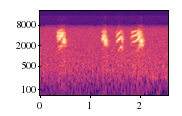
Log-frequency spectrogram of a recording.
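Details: Hungry house finches visiting a seed feeder through the day; a bird gives four bright, slurred two-note chirps, spaced unevenly over a couple of seconds, in otherwise quiet surroundings.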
